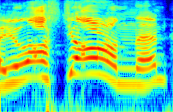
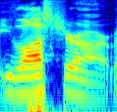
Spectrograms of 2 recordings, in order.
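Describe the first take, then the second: First: Loud, high-pitched comic knight; hammed-up sketch-comedy taunt; Monty Python impression. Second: Said in the usual way. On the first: Quoting that one scene from Monty Python, hammed-up knight. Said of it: "Monty Python". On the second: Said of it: "It's like that one scene from".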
